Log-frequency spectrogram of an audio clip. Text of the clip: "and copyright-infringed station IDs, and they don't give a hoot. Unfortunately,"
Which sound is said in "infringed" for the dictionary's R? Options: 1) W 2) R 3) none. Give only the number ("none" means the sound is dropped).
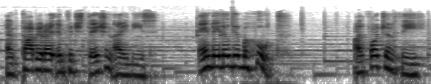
3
